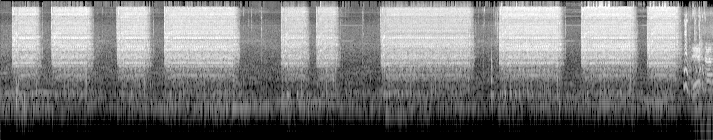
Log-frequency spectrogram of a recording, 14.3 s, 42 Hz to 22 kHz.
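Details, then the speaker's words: 2015 Ram ProMaster MultiAir 2.4 crank-no-start: repeated one-second cranking bursts spin fast and light with no compression beats, sounding like lost valves or timing chain; chain intact, trapped air in the MultiAir actuator holds valves shut; bleeding it while cranking fixed it. "¿Cuál es el problema de este vehículo? Ese, que ya no arrancó, pero no solo ese, sino que se escucha como si el vehículo no tuviera compresión, como si se hubieran ido las válvulas o la cadena de tiempo."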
